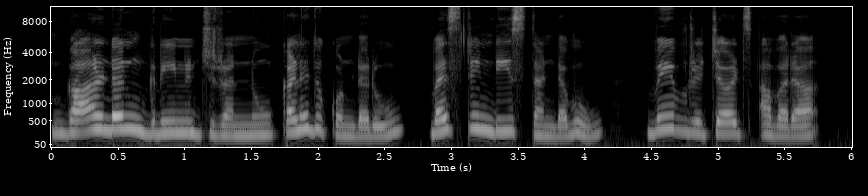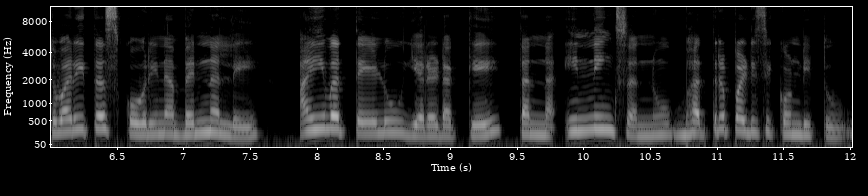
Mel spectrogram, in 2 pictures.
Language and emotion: Kannada, neutral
